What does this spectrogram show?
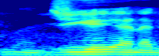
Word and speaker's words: Gana: So, as a group of devotees have gathered here, they are called as a Gana, not a G-U-N, G-A-N, a Gana. Okay, so we have to understand how it's pronounced.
